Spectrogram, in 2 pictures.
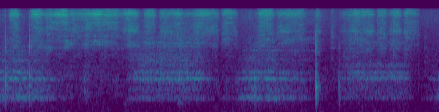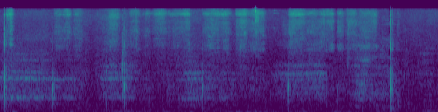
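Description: Chalk writing on a blackboard: faint, scratchy strokes in short runs with brief gaps, and a few sharp taps as the chalk strikes the board.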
